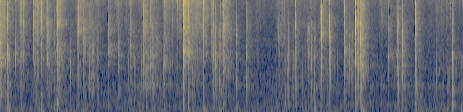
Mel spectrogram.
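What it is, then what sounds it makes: Plastic baby wipes soft pack crinkled. A hand-sized Equate baby wipes soft pack made of crinkly plastic film, full of wipes, is held in one palm while fingertips and nails press and crinkle the film. A dense, irregular stream of bright, crisp crinkles and sharp crackles follows, with a few louder snaps standing out. There is little low end, and each crackle stops almost instantly.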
